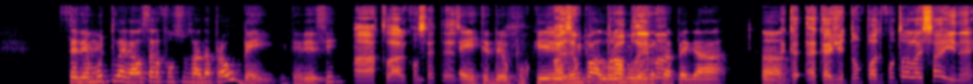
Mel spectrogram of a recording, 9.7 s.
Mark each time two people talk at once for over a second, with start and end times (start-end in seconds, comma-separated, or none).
5.5-6.8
